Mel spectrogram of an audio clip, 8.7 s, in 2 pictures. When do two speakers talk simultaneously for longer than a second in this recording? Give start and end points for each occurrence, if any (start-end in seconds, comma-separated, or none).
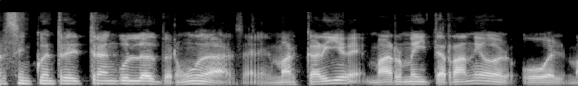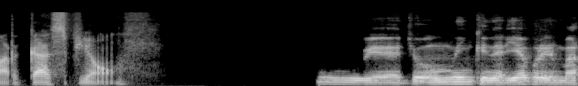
none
